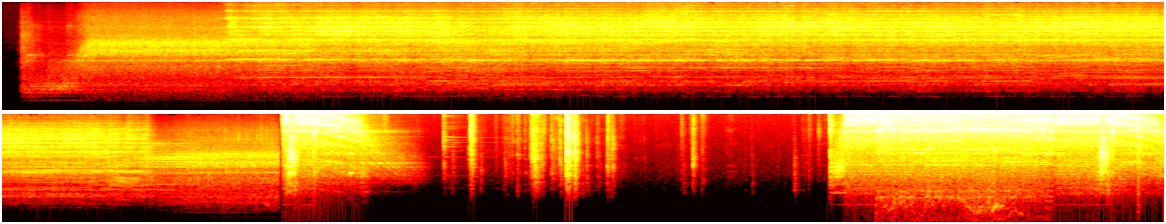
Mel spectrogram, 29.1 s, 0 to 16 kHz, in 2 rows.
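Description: Table saw running steadily and trimming the end of a glued-up panel of red oak, poplar and cedar. A sudden loud burst comes about 18 seconds in, followed by a few knocks and clatters, and a second loud stretch of sawing comes near the end.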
